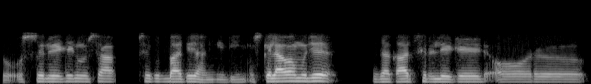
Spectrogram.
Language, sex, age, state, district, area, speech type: Urdu, male, 18-30, Uttar Pradesh, Rampur, urban, conversation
